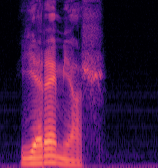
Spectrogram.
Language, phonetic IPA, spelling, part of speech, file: Polish, [jɛˈrɛ̃mʲjaʃ], Jeremiasz, proper noun, Pl-Jeremiasz.ogg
